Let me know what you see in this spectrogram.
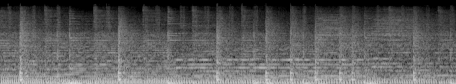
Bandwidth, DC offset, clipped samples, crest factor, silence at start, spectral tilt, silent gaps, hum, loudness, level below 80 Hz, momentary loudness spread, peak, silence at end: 17 kHz; under 0.1%; under 0.1%; 14 dB; 0 s; -5 dB/octave; none; none; -18 LUFS; -22 dBFS; 3 LU; -2 dBFS; 0 s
